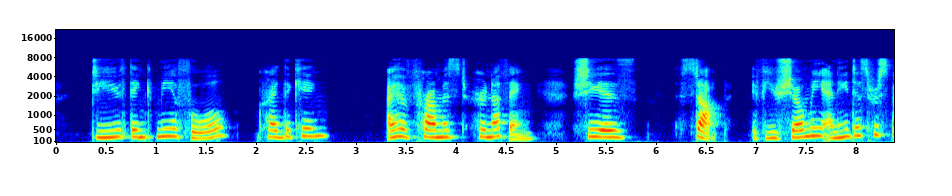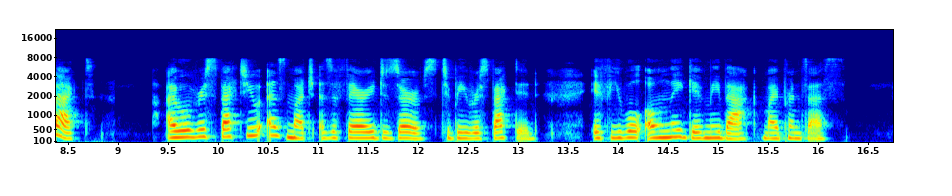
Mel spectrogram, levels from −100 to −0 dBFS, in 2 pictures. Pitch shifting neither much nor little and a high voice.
Yes: average, 3.4 semitones; high, 225 Hz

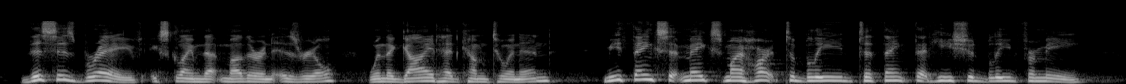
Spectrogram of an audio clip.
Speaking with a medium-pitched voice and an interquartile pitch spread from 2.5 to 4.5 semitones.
No: medium, 155 Hz; average, 5.2 semitones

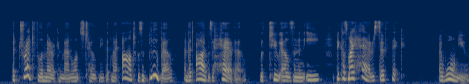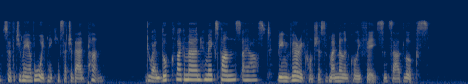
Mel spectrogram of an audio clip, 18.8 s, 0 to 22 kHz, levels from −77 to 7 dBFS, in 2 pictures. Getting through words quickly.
Yes: fast, 210 wpm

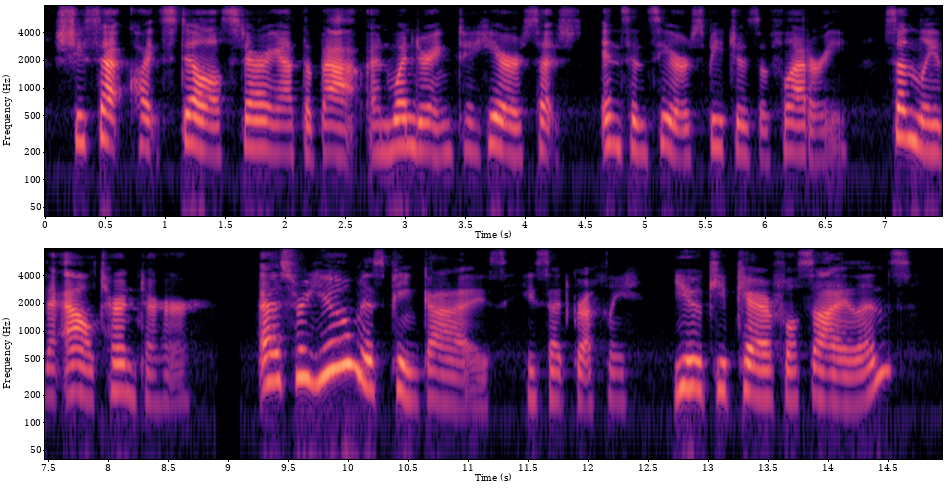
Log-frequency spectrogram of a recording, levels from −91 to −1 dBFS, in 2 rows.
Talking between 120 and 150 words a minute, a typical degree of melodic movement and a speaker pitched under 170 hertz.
No: average, 145 wpm; average, 4.0 semitones; high, 205 Hz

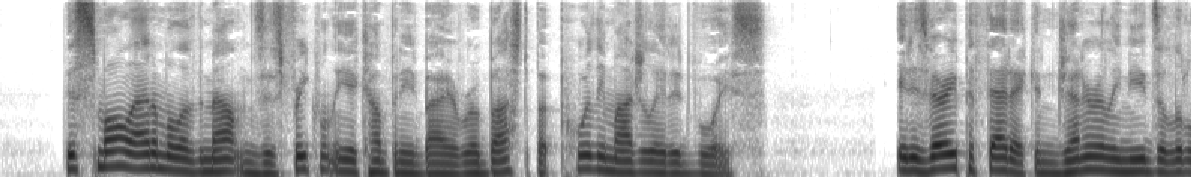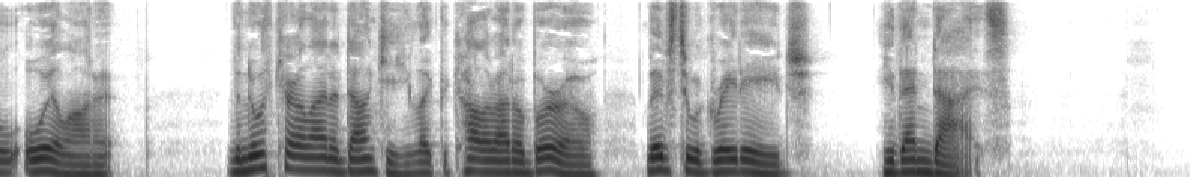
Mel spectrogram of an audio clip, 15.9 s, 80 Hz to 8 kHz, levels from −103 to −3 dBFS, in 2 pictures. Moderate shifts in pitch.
Yes: average, 3.4 semitones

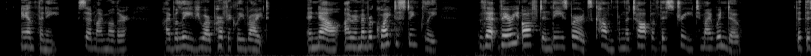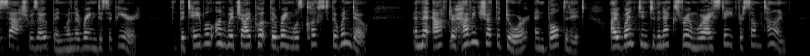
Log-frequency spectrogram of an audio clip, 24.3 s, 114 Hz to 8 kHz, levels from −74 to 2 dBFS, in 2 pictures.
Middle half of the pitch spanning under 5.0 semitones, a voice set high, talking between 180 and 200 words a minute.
Yes: average, 3.8 semitones; high, 240 Hz; average, 190 wpm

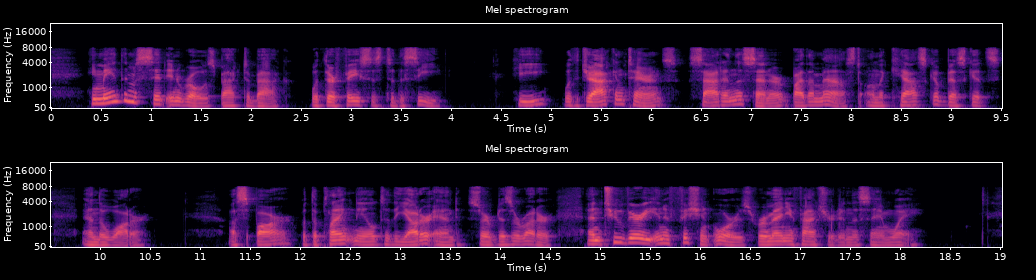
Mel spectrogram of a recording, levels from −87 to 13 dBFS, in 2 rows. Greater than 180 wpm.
Yes: average, 190 wpm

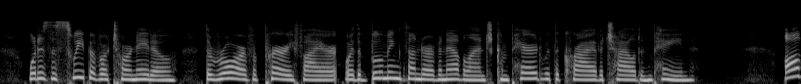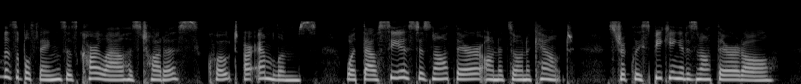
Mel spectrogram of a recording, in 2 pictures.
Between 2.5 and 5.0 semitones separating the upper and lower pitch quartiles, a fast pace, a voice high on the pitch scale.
Yes: average, 3.3 semitones; fast, 210 wpm; high, 230 Hz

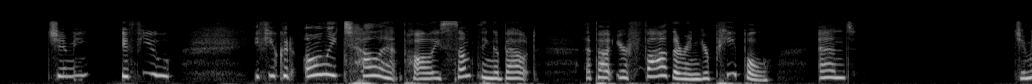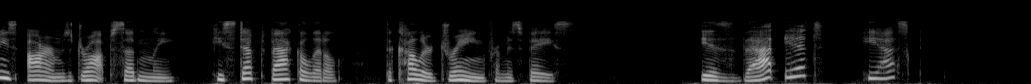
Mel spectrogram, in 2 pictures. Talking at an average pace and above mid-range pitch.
No: slow, 115 wpm; very high, 265 Hz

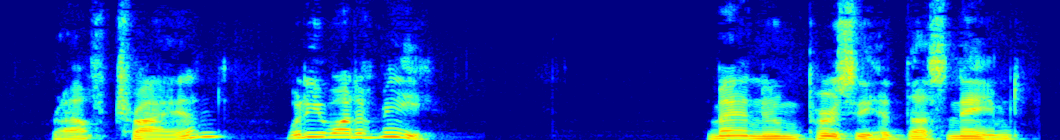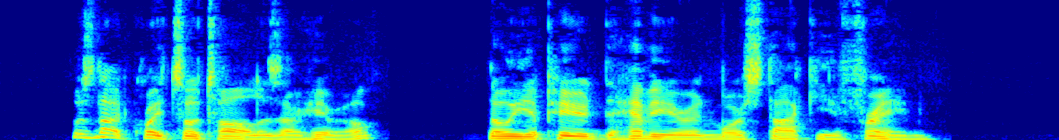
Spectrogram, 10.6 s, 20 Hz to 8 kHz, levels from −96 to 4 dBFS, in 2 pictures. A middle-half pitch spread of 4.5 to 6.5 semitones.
No: average, 3.8 semitones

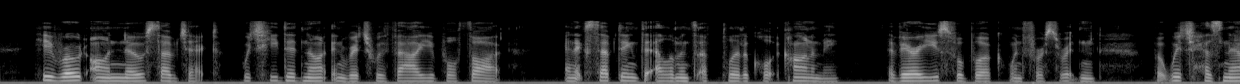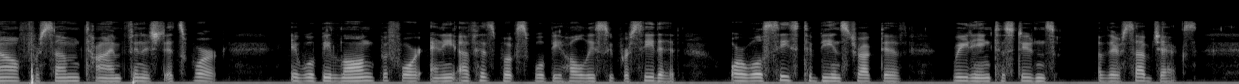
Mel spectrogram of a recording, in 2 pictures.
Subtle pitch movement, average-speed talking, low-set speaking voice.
No: narrow, 1.7 semitones; average, 150 wpm; medium, 155 Hz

